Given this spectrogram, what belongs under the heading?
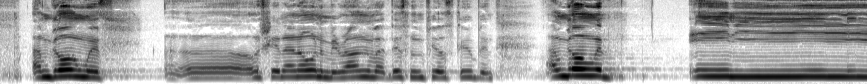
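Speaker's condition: Cerebral palsy; smokes a lot of cannabis

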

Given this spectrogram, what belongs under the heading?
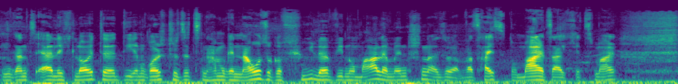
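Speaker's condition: No condition

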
